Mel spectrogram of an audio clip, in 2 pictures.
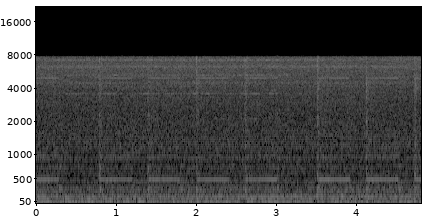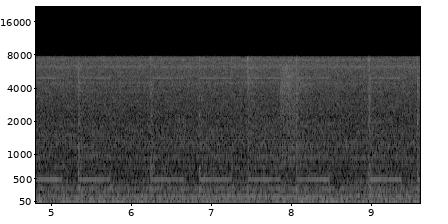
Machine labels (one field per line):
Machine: slide rail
